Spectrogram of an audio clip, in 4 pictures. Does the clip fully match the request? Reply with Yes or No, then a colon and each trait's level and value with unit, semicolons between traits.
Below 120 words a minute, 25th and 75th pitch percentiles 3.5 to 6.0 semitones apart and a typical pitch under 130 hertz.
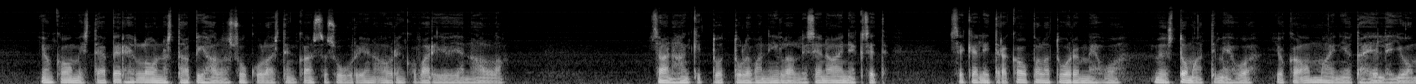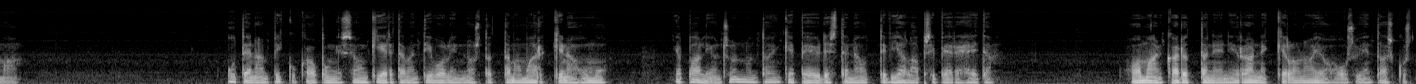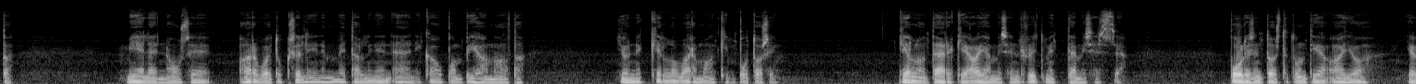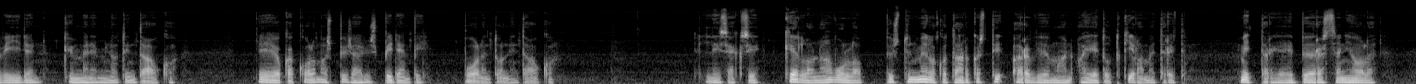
No: slow, 95 wpm; average, 2.8 semitones; very low, 90 Hz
